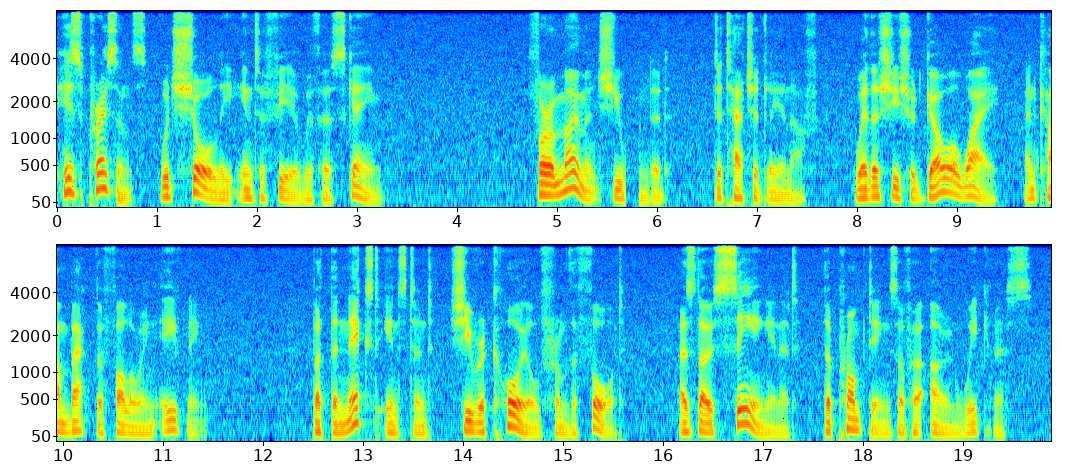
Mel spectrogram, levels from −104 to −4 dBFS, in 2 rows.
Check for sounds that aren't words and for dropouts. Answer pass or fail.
fail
